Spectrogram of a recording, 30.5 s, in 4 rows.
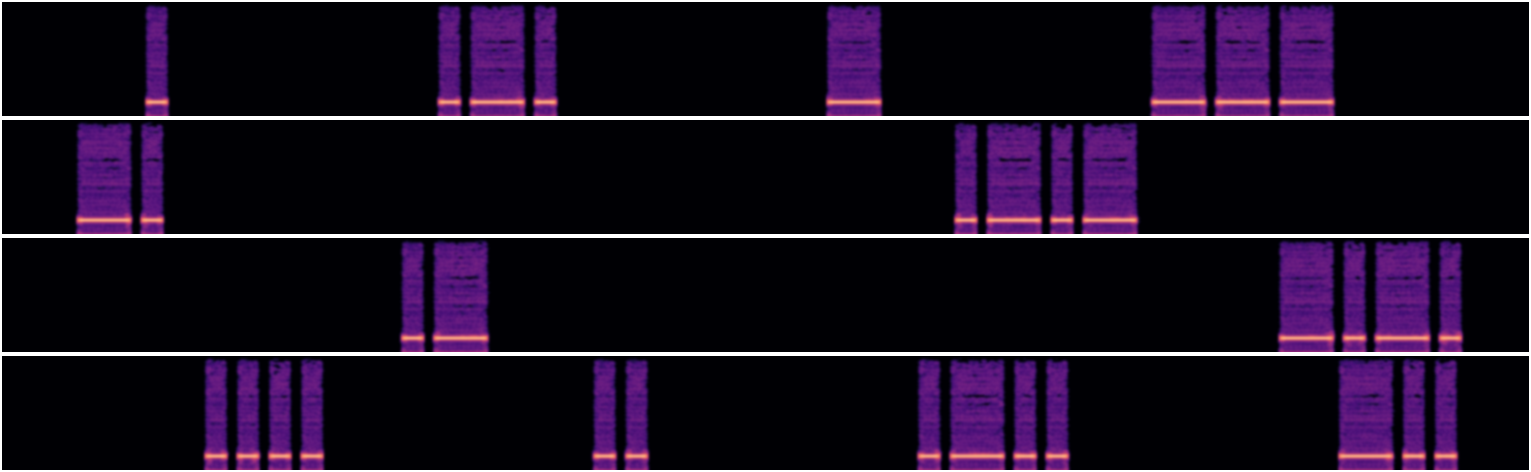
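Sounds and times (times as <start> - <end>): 
morse code at 5 wpm: 2.2 - 2.8, 4.2 - 4.4, 5.8 - 6.7, 8.0 - 8.5, 12.4 - 13.3, 17.3 - 17.7, 21.7 - 22.6, 24.0 - 24.5, 25.9 - 26.2, 27.5 - 28.2, 29.6 - 30.2.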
